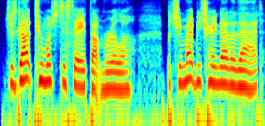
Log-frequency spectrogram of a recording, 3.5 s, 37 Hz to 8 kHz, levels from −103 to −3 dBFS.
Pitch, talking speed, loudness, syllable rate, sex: 220 Hz, 270 wpm, -19 LUFS, 6.5 syllables/s, female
